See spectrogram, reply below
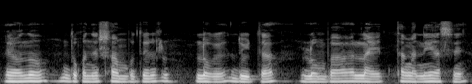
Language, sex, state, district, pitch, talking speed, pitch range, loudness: Bengali, male, Tripura, Unakoti, 135 Hz, 100 wpm, 130-145 Hz, -16 LUFS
